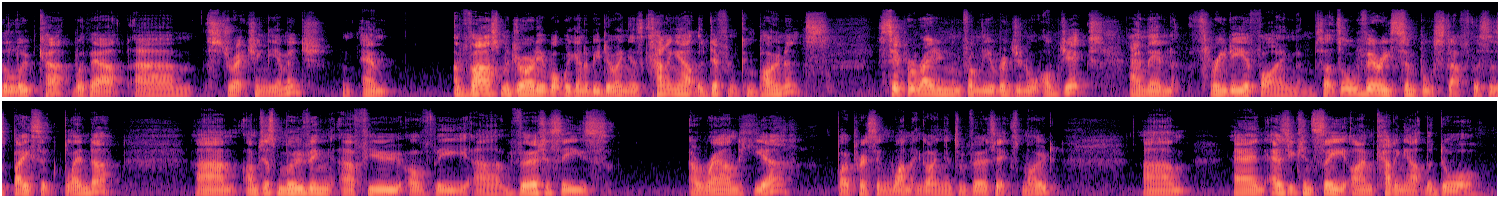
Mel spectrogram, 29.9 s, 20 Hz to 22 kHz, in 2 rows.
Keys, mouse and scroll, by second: 0.3 middle click, 1.2 middle click, 1.8 middle click, 3.8 g, 11.0 ctrl+r, 11.9 click, 12.9 g, 15.0 click, 15.3 g, 17.5 click, 17.5 middle click, 18.7 middle click, 19.4 scroll down 1, 19.6 middle click, 20.7 shift+middle click, 23.0 ctrl+z, 23.4 ctrl+z, 24.1 ctrl+z, 25.6 ctrl+r, 28.9 ctrl+r.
